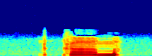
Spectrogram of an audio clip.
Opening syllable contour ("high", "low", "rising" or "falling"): rising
